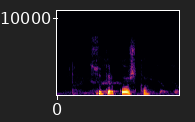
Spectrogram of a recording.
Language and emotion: Russian, neutral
